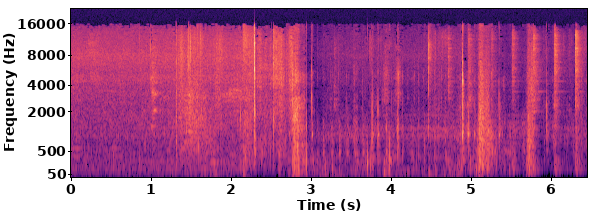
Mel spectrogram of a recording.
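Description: Blacksmith hammers striking on anvils in a forge: irregular sharp knocks, several in the second half.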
